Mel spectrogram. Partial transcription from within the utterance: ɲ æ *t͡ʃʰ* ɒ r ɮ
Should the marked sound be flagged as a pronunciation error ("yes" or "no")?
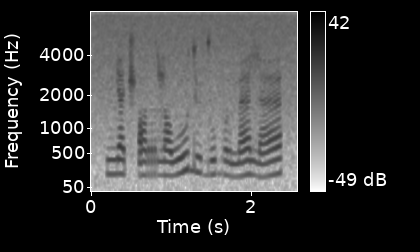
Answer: yes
